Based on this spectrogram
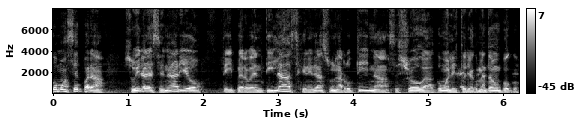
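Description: A man talks at a very fast pace, medium in pitch with ordinary pitch variation. His loudness stays very even despite noticeable background noise. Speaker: radio host. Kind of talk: radio interview. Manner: animated.

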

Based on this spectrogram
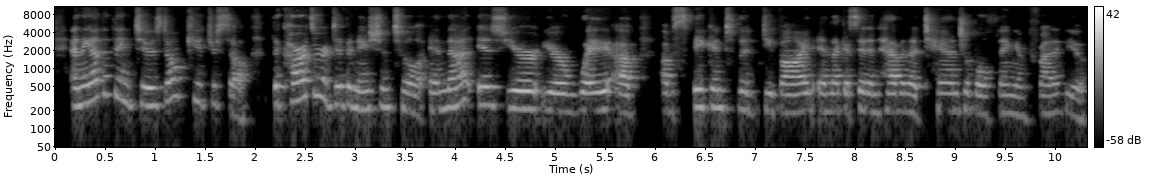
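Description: A woman talks at a fairly quick clip with lively intonation and a medium pitch, over noticeable background noise. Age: 50s. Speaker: psychic medium and healer. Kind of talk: casual interview chat.

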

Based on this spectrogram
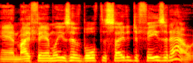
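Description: A man with an American accent. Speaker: podcast host. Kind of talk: solo podcast monologue. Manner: casual, chatty with fillers.

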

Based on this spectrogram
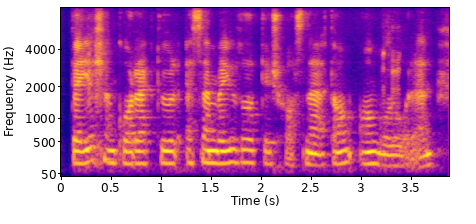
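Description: An ordinary speaking voice at a fairly slow pace. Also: woman. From Hungary. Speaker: language mentor. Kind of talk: casual chat.

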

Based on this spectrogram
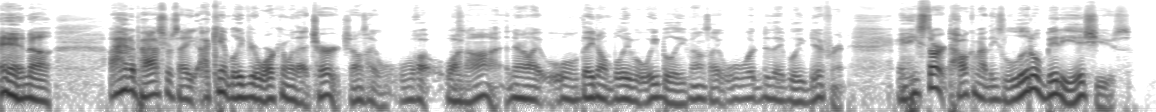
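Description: Somewhat breathy, a man talks very fast at a medium pitch with lively intonation. The recording is very clean and the background silent. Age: 40s. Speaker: pastor and podcast host. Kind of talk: casual interview chat. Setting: studio. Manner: animated, laughing.

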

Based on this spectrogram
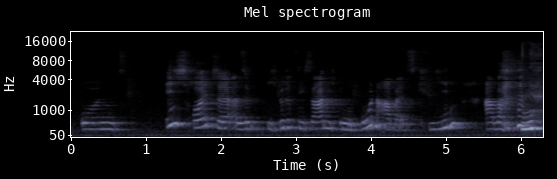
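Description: Lively in intonation and fairly high in pitch, a woman speaks at a moderate pace with long, frequent pauses and big swings in loudness, amid audible room echo. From Austria. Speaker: horse trainer. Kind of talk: interview. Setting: remote recording.

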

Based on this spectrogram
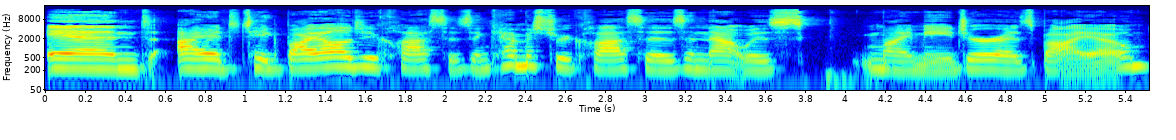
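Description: With an American accent, a woman speaks at a fairly high pitch. Her pace is moderate and her intonation monotone and flat. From US Northeast, Rhode Island. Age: 20s. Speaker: podcast host, college student. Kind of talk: casual solo podcast monologue. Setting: home, recording at summer house.

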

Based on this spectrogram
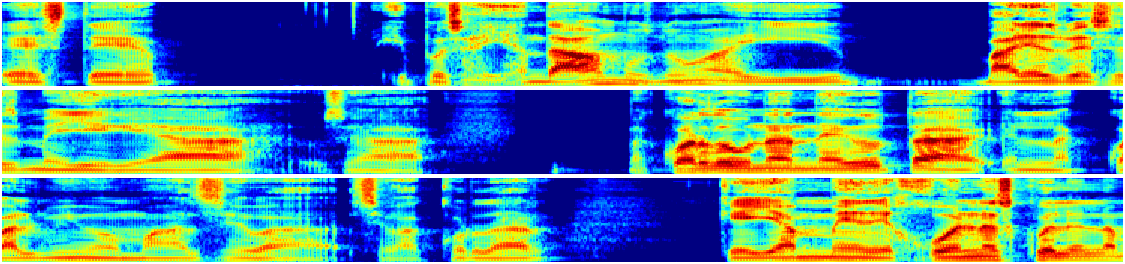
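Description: At a moderate pace and with ordinary pitch variation, a man speaks in a fairly low voice in a very clean recording with a silent background. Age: 30s. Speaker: translator. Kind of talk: testimony. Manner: halting, many repeated words.

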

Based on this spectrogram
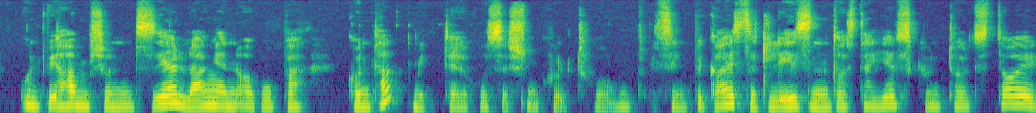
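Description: In a dry, close recording with no echo, a woman with a dark, mellow, somewhat breathy tone speaks at a fairly slow pace with fairly even intonation. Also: medium pitch for a woman. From Munich, Bavaria. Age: 80s+. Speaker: volunteer for refugees. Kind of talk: interview.

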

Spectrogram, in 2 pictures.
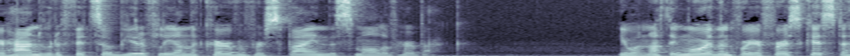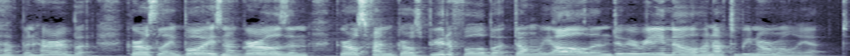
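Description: In a Dutch accent, the speech runs at a fairly quick pace in a very clean recording with a silent background. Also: woman, medium pitch for a woman, fairly even intonation. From Netherlands, Amsterdam. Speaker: performance poet. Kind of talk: casual chat.

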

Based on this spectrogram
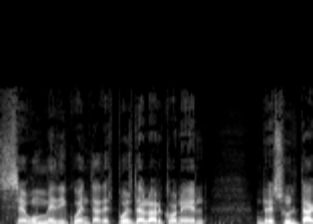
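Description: A man talks fairly slowly, with intonation that stays fairly even. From Spain, Alicante area. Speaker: podcaster. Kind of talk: casual monologue. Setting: outdoors, walking the dog.

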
